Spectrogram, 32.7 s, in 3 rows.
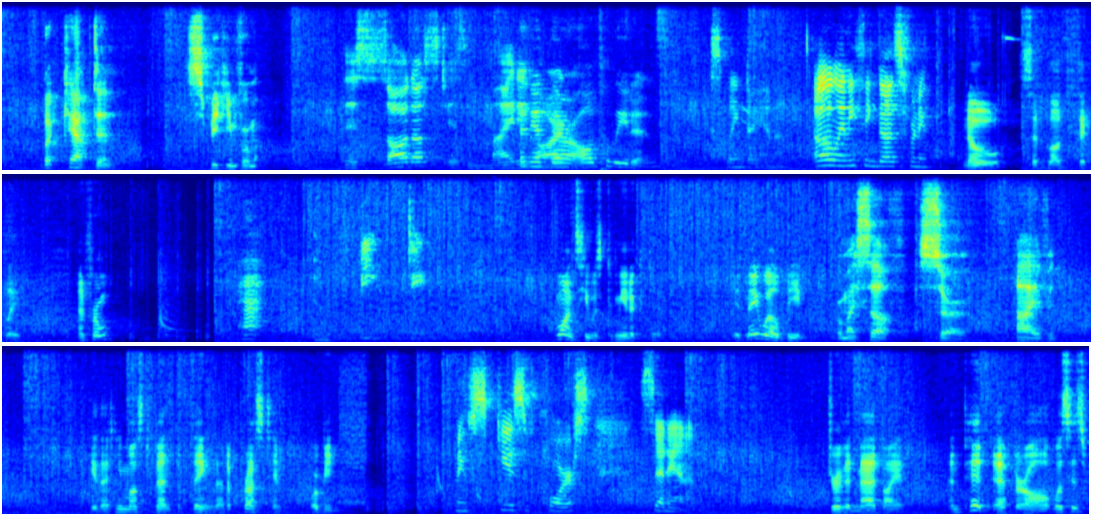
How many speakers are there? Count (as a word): five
